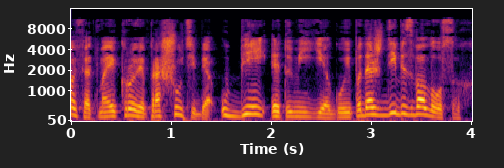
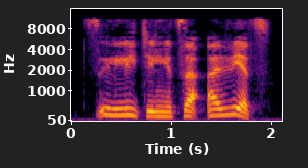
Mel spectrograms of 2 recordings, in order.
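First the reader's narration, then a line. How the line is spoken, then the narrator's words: Snorting. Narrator (Russian): фыркнул Квота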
